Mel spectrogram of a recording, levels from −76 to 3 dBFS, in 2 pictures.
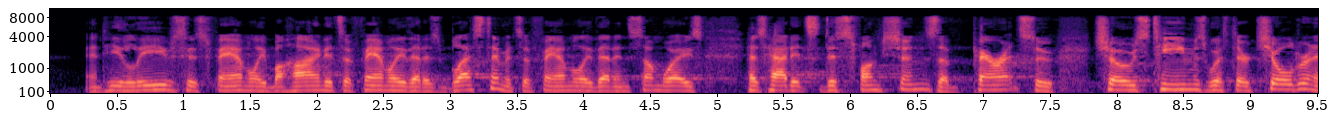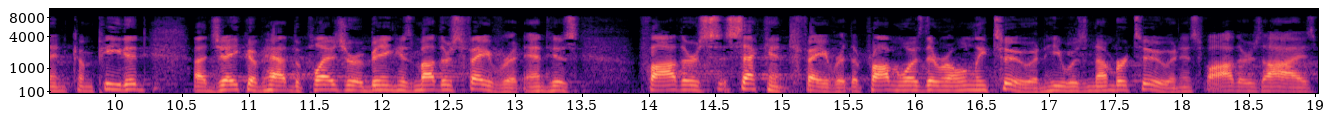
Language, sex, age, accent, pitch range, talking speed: English, male, 50-69, American, 110-135 Hz, 205 wpm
